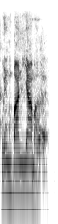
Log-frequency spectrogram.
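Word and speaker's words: Wembanyama: Wimbanyama.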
